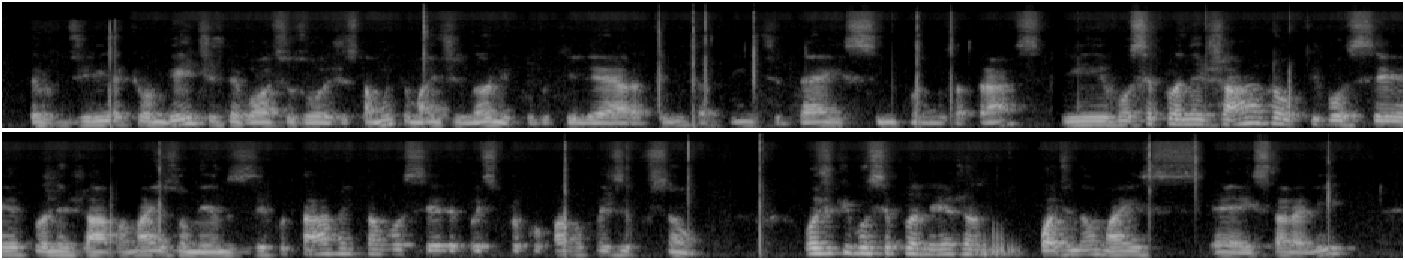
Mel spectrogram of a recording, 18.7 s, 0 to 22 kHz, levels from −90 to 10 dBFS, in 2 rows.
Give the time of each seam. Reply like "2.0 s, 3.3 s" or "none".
7.0 s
